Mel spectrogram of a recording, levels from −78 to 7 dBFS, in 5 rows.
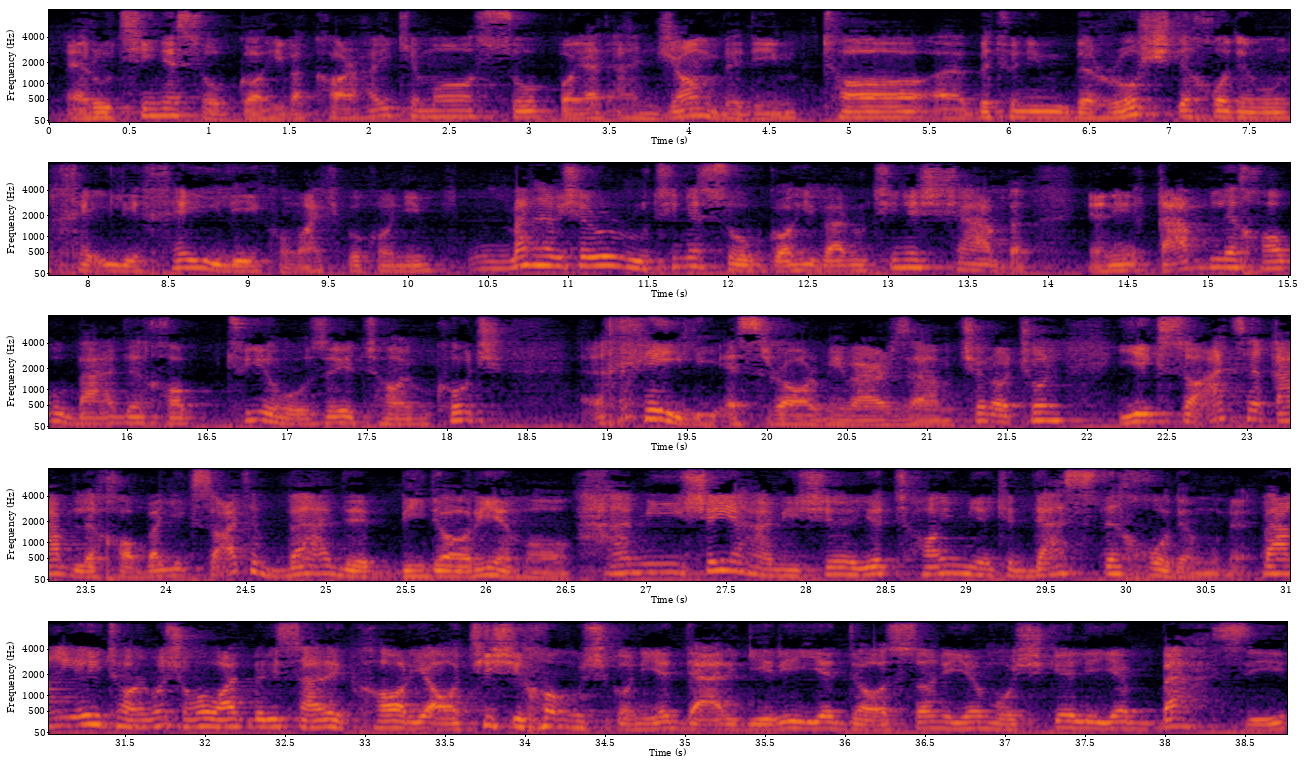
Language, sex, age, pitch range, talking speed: Persian, male, 30-49, 100-145 Hz, 120 wpm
